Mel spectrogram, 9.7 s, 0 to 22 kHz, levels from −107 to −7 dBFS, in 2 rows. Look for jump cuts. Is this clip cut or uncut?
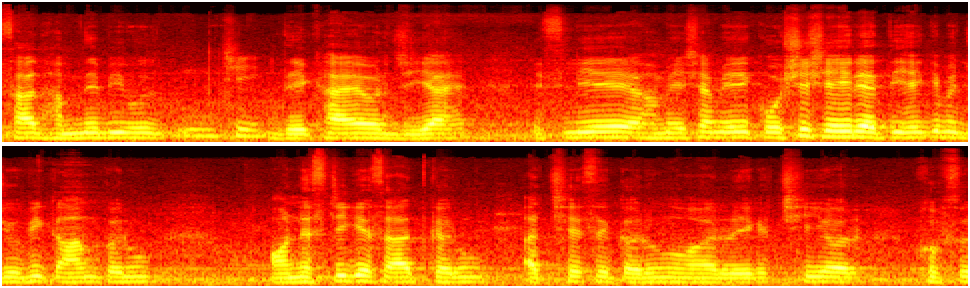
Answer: uncut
